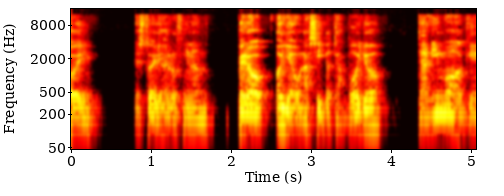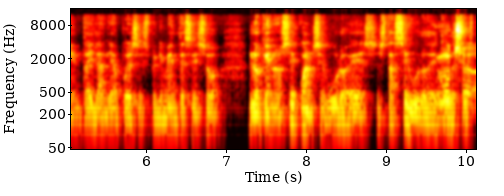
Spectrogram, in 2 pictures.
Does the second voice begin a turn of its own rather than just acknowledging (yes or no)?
yes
